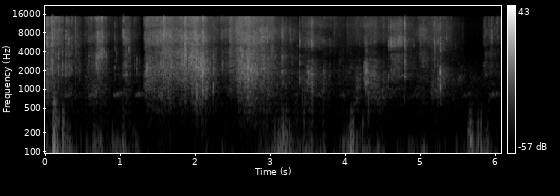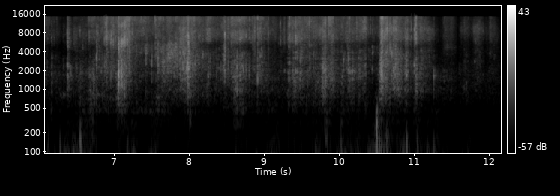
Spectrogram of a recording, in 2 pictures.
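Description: Leaves and brush rustling and crackling steadily as someone pushes through dense undergrowth, with irregular low thumps from movement.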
